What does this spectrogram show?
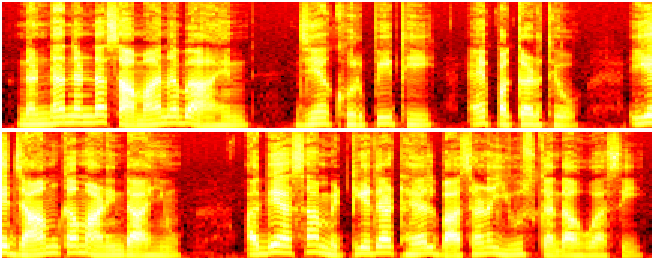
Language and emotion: Sindhi, neutral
